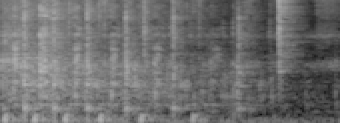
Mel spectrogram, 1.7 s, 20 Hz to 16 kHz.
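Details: Free Yard Machines push mower, model 11A-02MG029, that previous owner couldn't start: quick chuffing compression pulses, about seven or eight a second, fade with no firing; cranks but won't catch, spark present, owner suspects wrong spark plug.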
